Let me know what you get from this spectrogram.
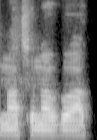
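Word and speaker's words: Natanava: um n-a-t-a-n-a-v-a so um it's pronounced not another i'm probably not pronouncing it right myself but so yeah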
